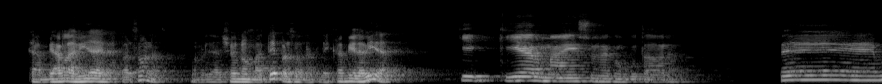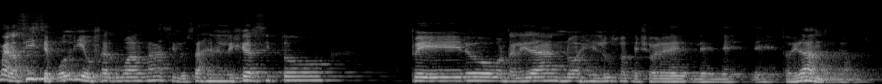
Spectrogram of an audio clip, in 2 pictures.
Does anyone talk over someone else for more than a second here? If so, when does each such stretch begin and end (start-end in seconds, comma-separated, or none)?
none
